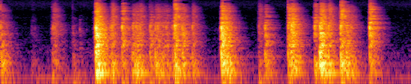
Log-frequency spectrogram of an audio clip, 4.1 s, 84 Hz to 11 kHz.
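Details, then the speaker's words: Silvertone 1431 tube amp (6AU6 preamp, 6V6 output, 6X5 rectifier), all original: after the pots were cleaned the controls are quiet, but irregular sharp crackles and pops remain. Crackle comes from the preamp tube, with the tube socket or its soldering suspected. "We can hear that the controls are quiet now. However, there's still a ton of crackle coming from the preamp tube."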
